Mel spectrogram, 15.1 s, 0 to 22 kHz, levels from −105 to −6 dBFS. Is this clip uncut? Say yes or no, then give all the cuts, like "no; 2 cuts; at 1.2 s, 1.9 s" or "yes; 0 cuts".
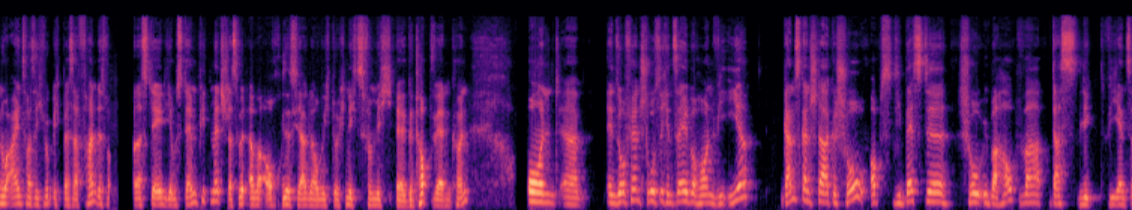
yes; 0 cuts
